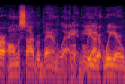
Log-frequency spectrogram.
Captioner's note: laughs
